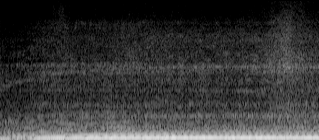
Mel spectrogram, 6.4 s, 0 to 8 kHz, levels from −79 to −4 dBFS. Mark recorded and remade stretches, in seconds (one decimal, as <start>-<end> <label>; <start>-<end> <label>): 0.0-1.3 recorded; 1.3-1.9 remade; 1.9-3.3 recorded; 3.3-5.8 remade; 5.8-6.4 recorded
